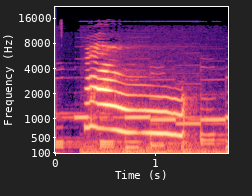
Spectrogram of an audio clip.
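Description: A single drawn-out cat meow, clear and fairly loud, its pitch sliding gently downward for about a second before a softer, brief trailing note, over a low steady background rumble.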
